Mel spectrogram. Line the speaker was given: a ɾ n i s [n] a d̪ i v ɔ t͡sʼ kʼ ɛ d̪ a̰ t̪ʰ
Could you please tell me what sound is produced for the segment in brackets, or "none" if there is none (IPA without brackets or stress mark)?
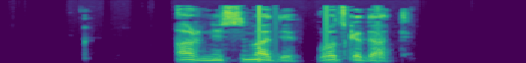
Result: m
